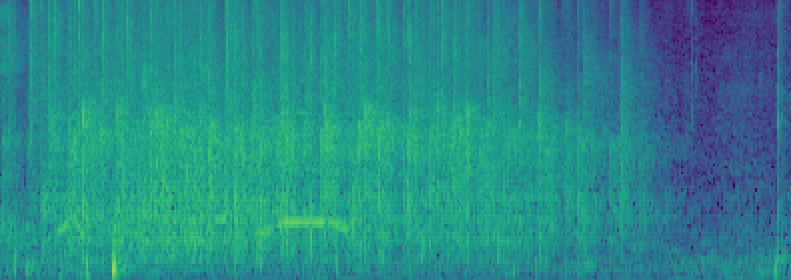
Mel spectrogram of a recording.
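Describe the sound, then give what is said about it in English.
A crowd at a Christmas celebration applauds steadily for two volunteers coming up to play Living Christmas Trees, the dense patter of many clapping hands holding strong for about six seconds before thinning out and fading into scattered claps. “Come on up and give them a round of applause.”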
